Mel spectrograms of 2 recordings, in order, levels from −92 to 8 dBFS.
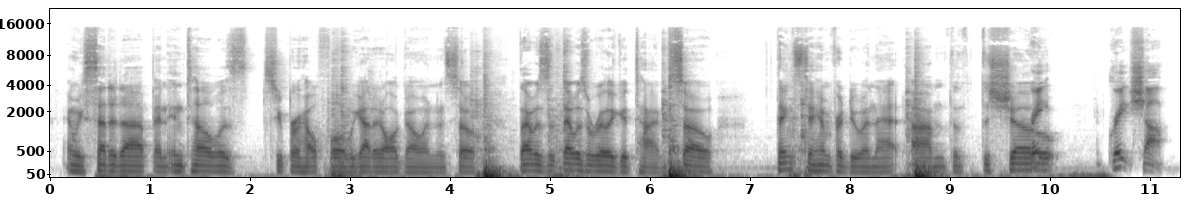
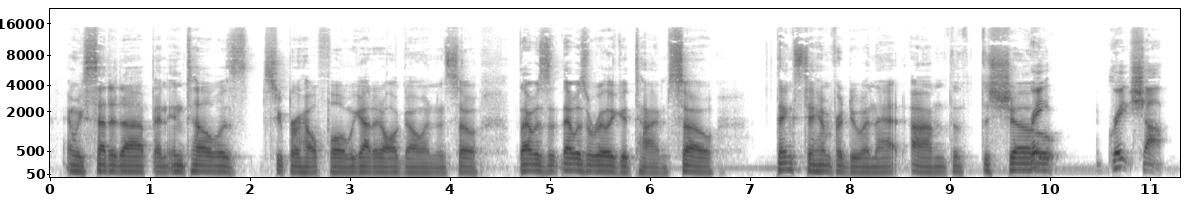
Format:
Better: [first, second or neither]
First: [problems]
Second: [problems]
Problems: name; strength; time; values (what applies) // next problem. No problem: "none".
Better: second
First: door banging; loud; from 3 to 9 s; peak 2 dB above the speech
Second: none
